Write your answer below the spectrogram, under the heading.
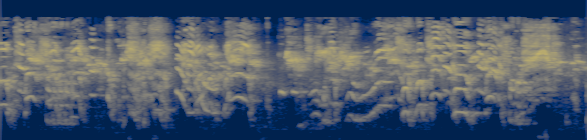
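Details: Parrot calling to another parrot, a busy, scratchy stream of squawks and slurred whistled notes, roughly ninety irregular bursts a minute, loud and high-pitched with few pauses.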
